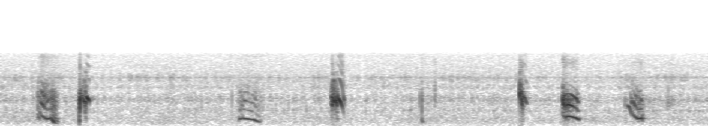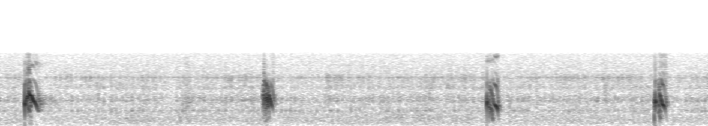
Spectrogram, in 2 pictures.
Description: She is very sweet when she hiccups!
